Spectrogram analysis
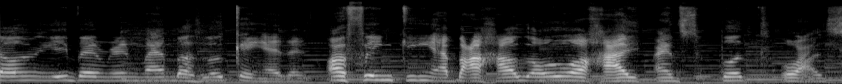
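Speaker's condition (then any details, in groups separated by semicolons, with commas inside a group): Cerebral palsy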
